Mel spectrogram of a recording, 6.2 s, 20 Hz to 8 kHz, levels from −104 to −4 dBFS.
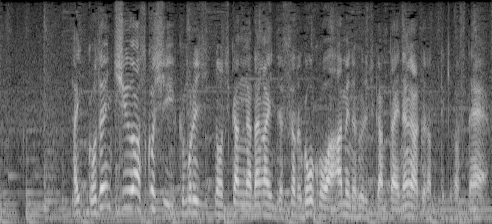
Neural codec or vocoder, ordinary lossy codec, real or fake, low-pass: none; none; real; none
